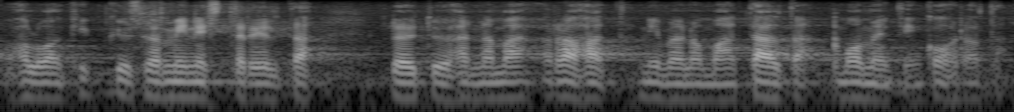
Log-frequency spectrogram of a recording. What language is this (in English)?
Finnish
